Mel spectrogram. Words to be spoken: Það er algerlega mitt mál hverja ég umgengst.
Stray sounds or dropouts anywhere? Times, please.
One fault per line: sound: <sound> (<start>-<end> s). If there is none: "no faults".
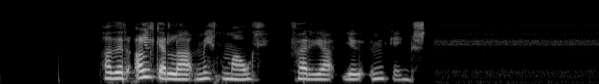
no faults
